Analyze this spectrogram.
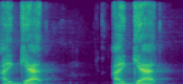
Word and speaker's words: get: So just to break down the pronunciation here, he says, I get. So the T there is a stop T. He doesn't say I get, but I get.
